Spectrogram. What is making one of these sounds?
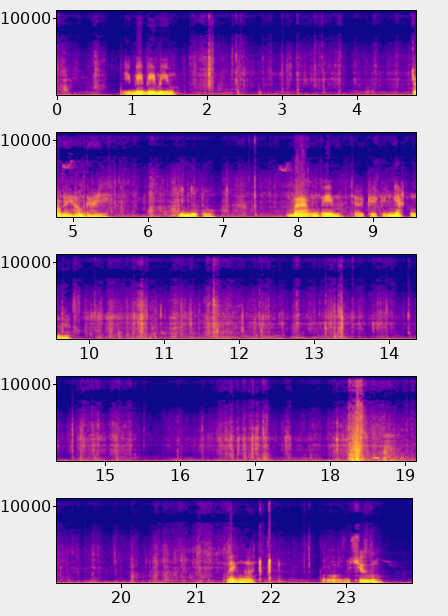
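Dry leaves rustle and crackle as a snake is pulled from a trap.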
